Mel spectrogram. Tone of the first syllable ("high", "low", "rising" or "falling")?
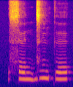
low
